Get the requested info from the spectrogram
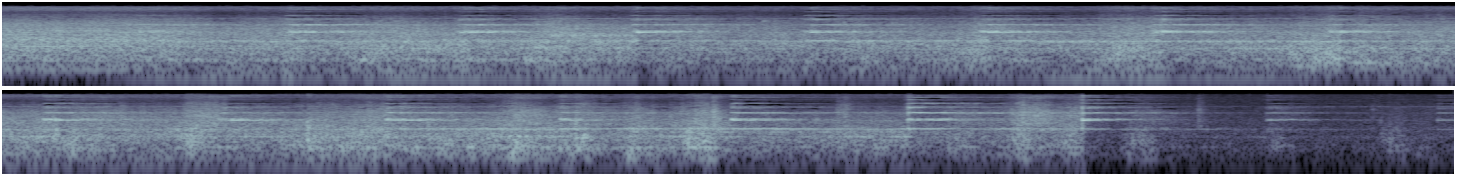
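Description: Passenger train rolling past along a station platform: its wheels squeal in a steady high tone over the running noise, with a higher tone pulsing about twice a second and scattered clicks. The sound drops away suddenly near the end.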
